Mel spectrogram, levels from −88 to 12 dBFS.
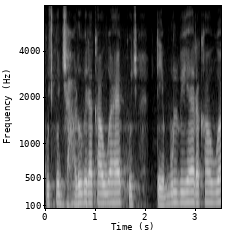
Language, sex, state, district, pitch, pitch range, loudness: Hindi, male, Jharkhand, Garhwa, 140 Hz, 135-145 Hz, -16 LUFS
